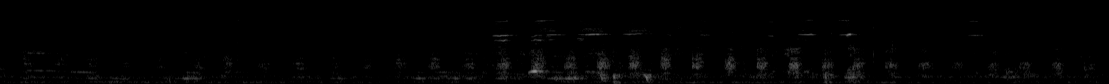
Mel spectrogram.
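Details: Large Alabai (Central Asian Shepherd) dogs, more than one animal: a fast run of short harmonic barks at about three per second. The barks grow louder and sharper after the midpoint. Faint background noise throughout.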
